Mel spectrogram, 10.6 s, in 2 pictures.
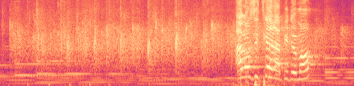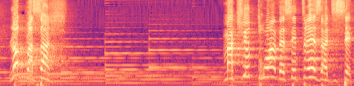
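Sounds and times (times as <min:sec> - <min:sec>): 
church congregation clapping in acclamation of God: 0:00.0 - 0:06.6
sustained musical tones: 0:00.0 - 0:10.5
speech: 0:03.8 - 0:04.8, 0:05.5 - 0:06.3, 0:08.8 - 0:10.6.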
